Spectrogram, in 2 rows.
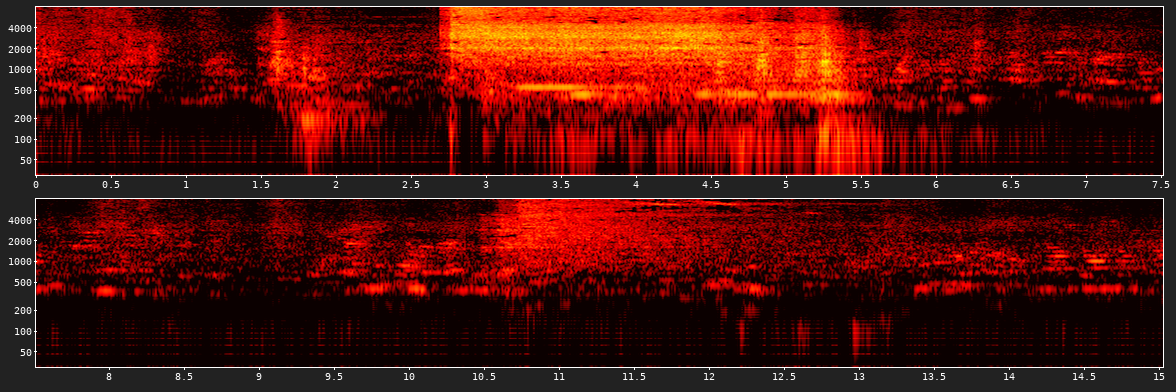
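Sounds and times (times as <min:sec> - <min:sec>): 
loud bright hissing burst: 0:02.7 - 0:05.5, 0:10.6 - 0:12.8
Izu-Hakone Railway 3000 series train ride: 0:02.7 - 0:05.7.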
